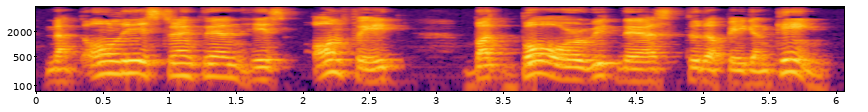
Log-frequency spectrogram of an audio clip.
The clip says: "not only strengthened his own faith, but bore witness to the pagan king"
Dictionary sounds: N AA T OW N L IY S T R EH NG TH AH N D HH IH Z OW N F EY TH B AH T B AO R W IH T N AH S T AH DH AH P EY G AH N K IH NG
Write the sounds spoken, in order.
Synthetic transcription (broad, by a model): N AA T OW N L IY S T R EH NG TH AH N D HH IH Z OW N F EY T B AH T B AO R W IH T N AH S T AH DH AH P EY G AH N K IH NG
